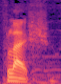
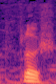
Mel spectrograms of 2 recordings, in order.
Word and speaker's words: flush: O flash, flush, yo creo que se pronuncia. Flush, tener flush. Sí, sí, ibas bien, ibas bien.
